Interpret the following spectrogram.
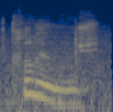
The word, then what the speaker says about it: Cluj: they're playing for CFR Cluj I believe that's pronounced Cluj Thank You Fraser it's got a nice ring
